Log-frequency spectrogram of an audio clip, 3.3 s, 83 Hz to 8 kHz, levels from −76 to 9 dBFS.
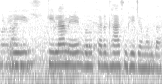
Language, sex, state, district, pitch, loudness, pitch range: Bhojpuri, female, Uttar Pradesh, Varanasi, 230 Hz, -40 LUFS, 220-235 Hz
